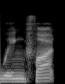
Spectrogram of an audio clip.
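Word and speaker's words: Wing Fat: Still busy running Wing Fot in Westwood? She'd pronounced the name of it correctly, making the fat sound more like fot.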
